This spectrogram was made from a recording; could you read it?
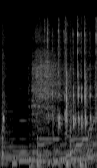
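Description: Clacky typing on a mechanical keyboard, a quick irregular run of sharp key presses rising out of a steady background hiss, fairly loud, with no one talking.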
